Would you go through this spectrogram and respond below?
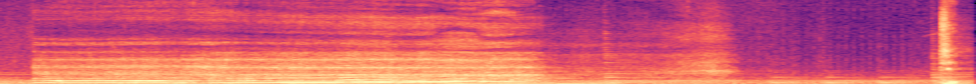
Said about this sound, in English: So you all enter into a hallway void of light. A damp mustiness surrounds you. And you hear a bellow of gasping breath in the distance.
